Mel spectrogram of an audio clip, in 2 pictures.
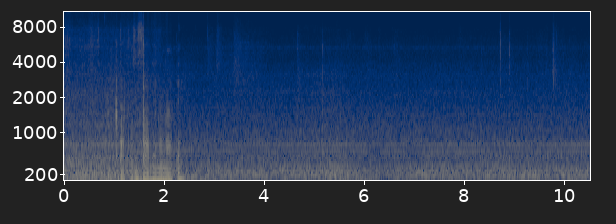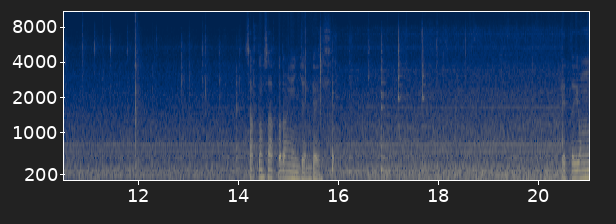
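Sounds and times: kitchen machinery humming: 0.0s - 21.0s
spatula clicking on steel bowl: 12.8s - 14.5s.

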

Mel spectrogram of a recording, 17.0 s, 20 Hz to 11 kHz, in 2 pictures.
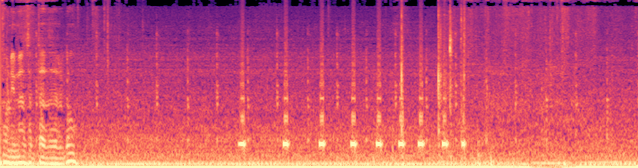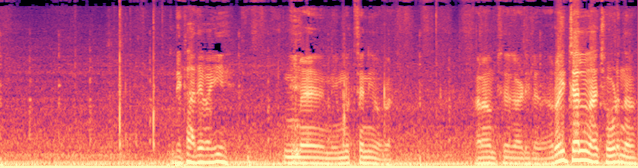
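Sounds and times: low engine and cabin hum: 0.0s - 17.0s
parking sensor beeping: 3.2s - 6.3s.

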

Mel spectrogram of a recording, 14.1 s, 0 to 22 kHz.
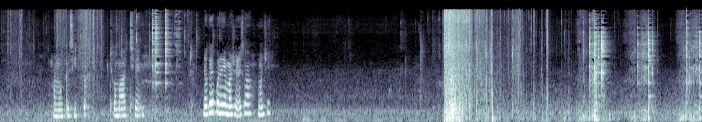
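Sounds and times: dishes clattering: 11.7s - 12.2s.

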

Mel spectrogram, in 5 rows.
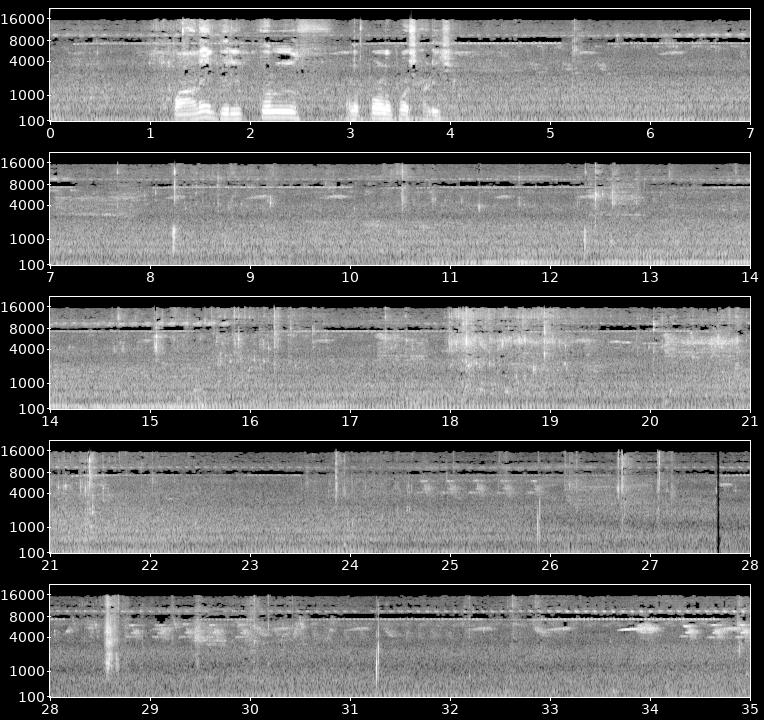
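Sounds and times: river rushing: 0.0s - 27.6s.

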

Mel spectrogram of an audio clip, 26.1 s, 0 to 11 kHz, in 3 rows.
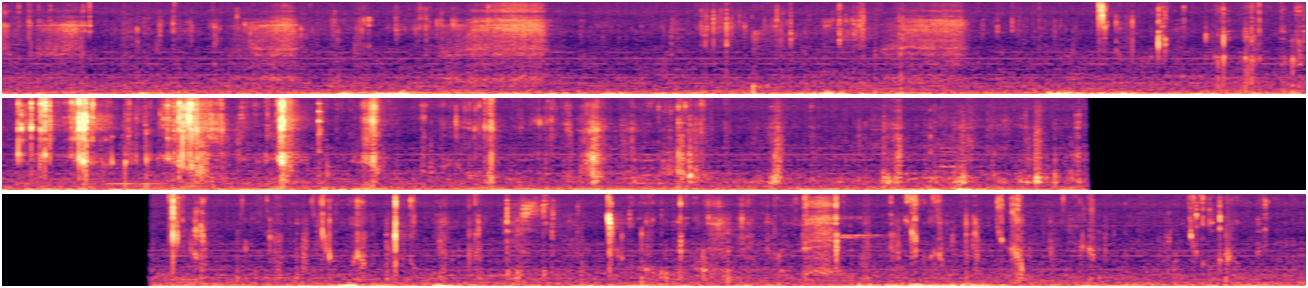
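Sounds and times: crisp crunching while chewing: 0.0s - 3.1s, 4.4s - 16.0s, 18.4s - 26.0s.

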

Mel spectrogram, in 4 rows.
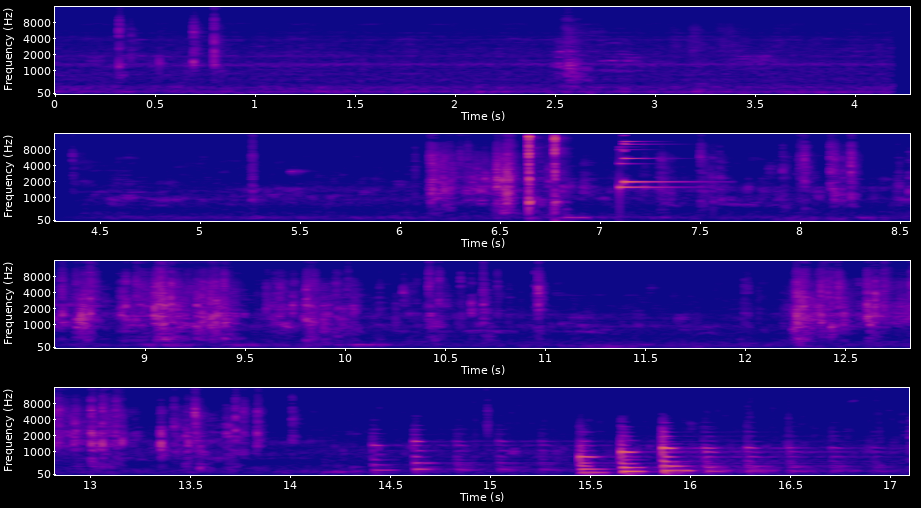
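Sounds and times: plastic packet crinkling: 6.1s - 6.8s, 7.6s - 11.2s, 12.0s - 14.2s
background music with piano notes: 14.4s - 17.0s.

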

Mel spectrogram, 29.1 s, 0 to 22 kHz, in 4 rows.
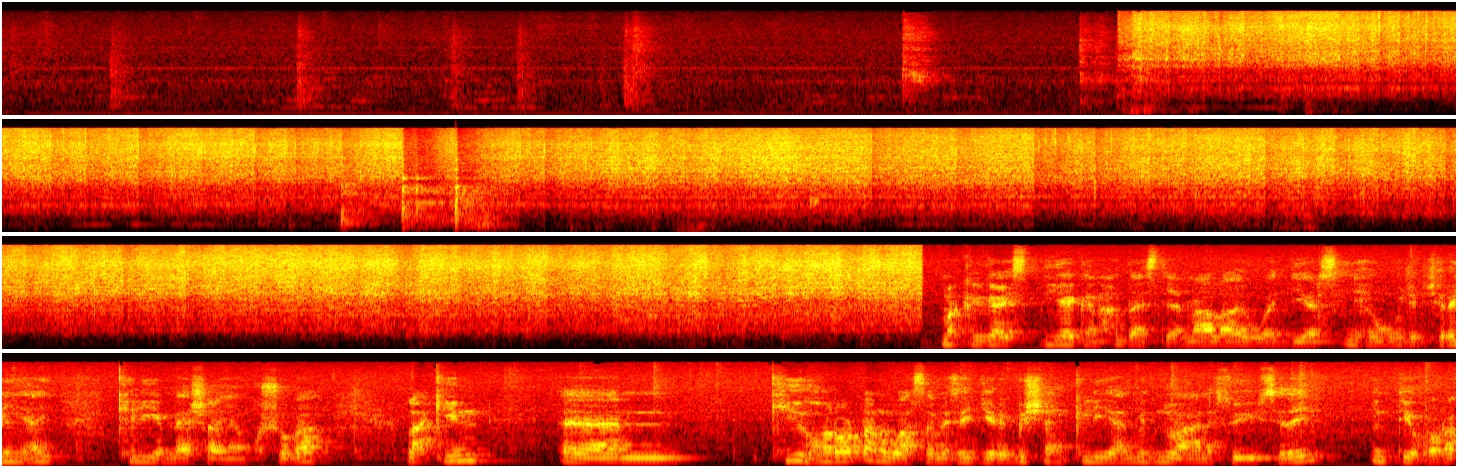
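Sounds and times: meat sizzling in a pan: 5.6s - 19.2s
knocks on a pan: 9.0s - 9.8s.

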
